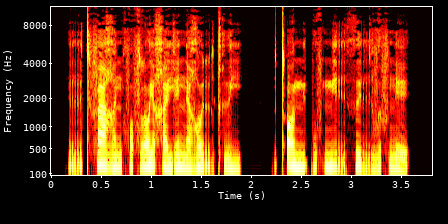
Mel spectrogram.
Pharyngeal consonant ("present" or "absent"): absent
